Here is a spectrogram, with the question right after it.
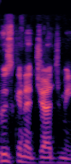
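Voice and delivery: ordinary talk

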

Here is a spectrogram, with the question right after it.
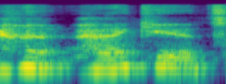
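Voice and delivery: taunting, mocking tone. Retelling how a girl greeted someone: imitating a girl mocking someone. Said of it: "kinda mocked her".

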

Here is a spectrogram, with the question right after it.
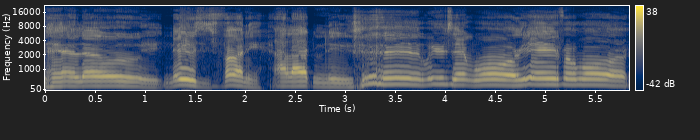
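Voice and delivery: slow, spaced-out put-on stoned voice, hello stretched long. Joking about being high and acting it out: imitating being high. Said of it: "me high is a whole different character".

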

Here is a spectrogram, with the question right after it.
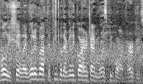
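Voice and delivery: ordinary delivery

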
